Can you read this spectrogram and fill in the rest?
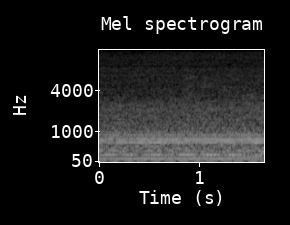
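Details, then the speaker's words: Old clipper used for over a year, after blade alignment and tightening fix for noise: steady, even electric hum with a soft buzz and no rattle, much quieter than before; normal running hum. "I still have some moist because that's normal with but it's not as noisy as a while ago did you notice so I think now it's much more better cashews and it's not that annoying anymore"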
